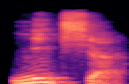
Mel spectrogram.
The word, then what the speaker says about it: Nietzsche: to say his name one more time Nietzsche Nietzsche and all right German right Nietzsche all right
